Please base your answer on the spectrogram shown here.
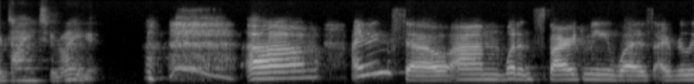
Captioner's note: laughs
